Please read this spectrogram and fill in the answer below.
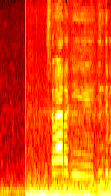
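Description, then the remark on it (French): A taxi's engine rumbles steadily, as heard from inside the white and blue car moving through traffic in Bissau, Guinea-Bissau, with a person talking over the low drone. “Le chauffeur de taxi poursuit sa route. À bord de sa voiture blanche et bleue, lui aussi pointe du doigt le manque d'infrastructures.”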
